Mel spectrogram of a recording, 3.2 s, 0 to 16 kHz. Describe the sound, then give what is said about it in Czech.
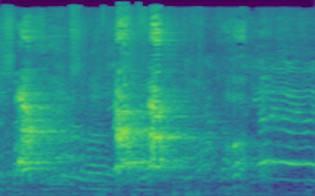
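A smooth-haired dachshund hunting dog named Šarm, about 14 months old, barks and yelps in a few short, high-pitched bursts spread over a few seconds, with some whiny, drawn-out tones between them. “Je to jezevčík, hladkosrstý?”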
